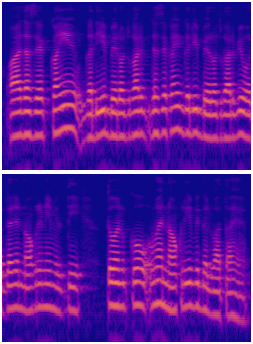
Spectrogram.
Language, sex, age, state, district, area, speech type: Hindi, male, 18-30, Rajasthan, Jaipur, urban, spontaneous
